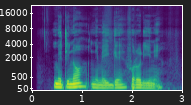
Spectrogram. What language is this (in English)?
Kikuyu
